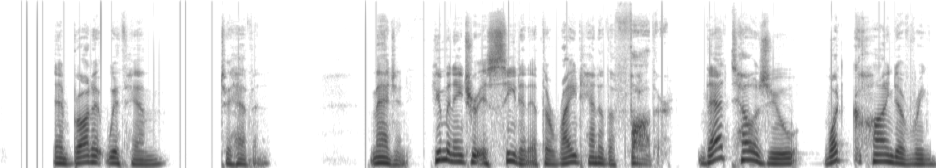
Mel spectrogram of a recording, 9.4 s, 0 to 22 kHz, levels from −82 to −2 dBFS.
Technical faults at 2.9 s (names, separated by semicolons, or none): word clock ticks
